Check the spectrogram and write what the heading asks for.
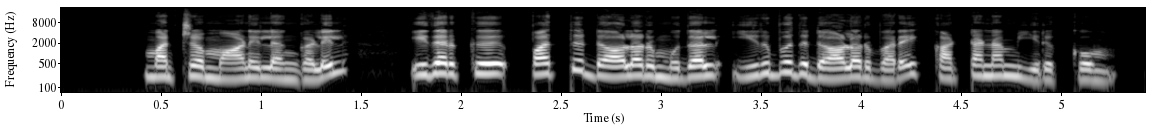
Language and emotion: Tamil, neutral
